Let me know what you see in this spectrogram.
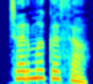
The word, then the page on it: ಚರ್ಮಕಸ: carma kasa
